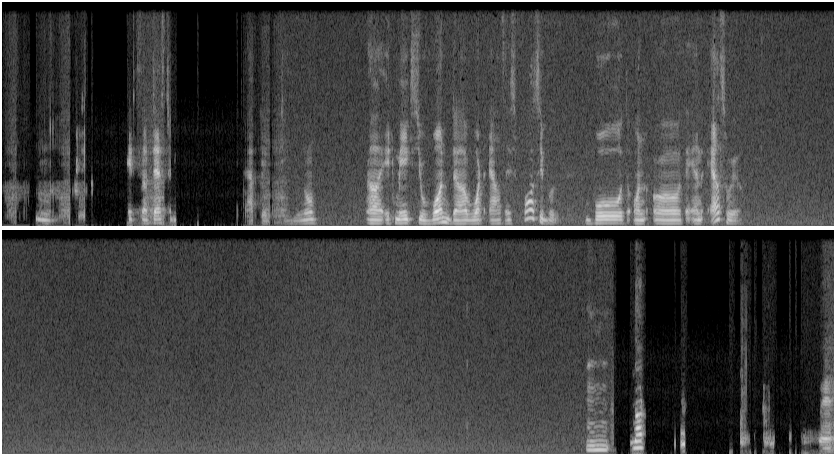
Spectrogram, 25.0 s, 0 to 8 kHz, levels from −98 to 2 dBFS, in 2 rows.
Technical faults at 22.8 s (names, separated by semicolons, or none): speech suppressed in double talk; other side's voice leaking through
